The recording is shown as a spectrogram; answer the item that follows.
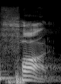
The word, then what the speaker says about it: far: तो यहाँ पे देखिए FAR क्या पढ़ेंगे इसको फार। तो रूल क्या था ए का आ उच्चारण नियम का, कि जब किसी वर्ड में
